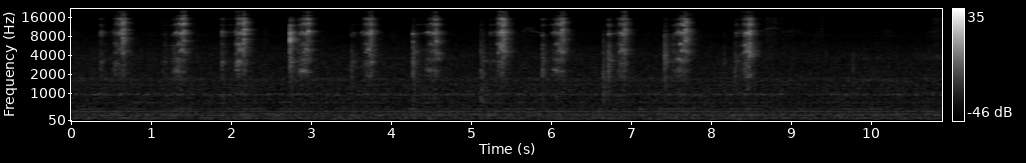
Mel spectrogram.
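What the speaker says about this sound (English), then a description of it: "We'll just hone this up just real fast so it slices through real good." A knife is honed on a Work Sharp sharpener in a string of about a dozen quick, evenly spaced scraping strokes, each a bright raspy swipe, over a steady low background hum with no talk.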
